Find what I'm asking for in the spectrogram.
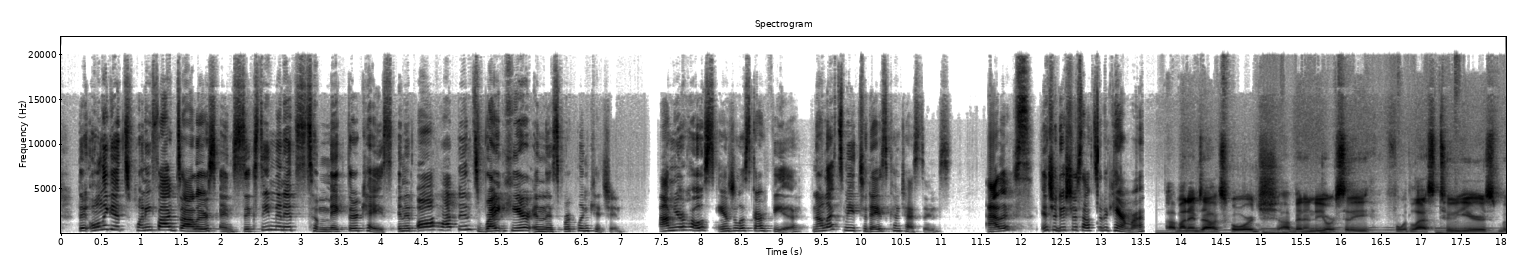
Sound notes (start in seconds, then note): none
